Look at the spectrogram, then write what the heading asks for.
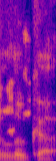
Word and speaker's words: Lucca: It's 2 C's. I thought it was Lucha. They've been pronouncing it Lucha when they mention it. Lucha would be like Lucha, like Lucha Libre in Spanish. So I believe Luca. I believe Luca in Italian would be Luca.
